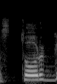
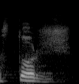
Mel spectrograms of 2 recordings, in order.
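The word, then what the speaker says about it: στοργή: اسمه النوع الرابع باللغه اليوناني اسمه ستورج او ستورج، احيانا بتتكتب STORGE واحيانا من غير الاي، فاحيانا بتتنطق ستورج او ستورج.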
